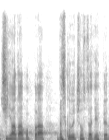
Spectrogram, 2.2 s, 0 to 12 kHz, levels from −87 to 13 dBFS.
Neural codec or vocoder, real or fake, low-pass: codec, 44.1 kHz, 3.4 kbps, Pupu-Codec; fake; 10.8 kHz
